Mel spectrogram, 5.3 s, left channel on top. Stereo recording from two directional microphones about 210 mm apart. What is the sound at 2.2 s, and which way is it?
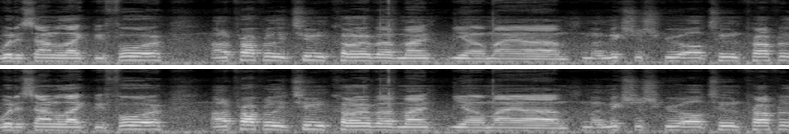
Speech, centre (ahead or behind).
